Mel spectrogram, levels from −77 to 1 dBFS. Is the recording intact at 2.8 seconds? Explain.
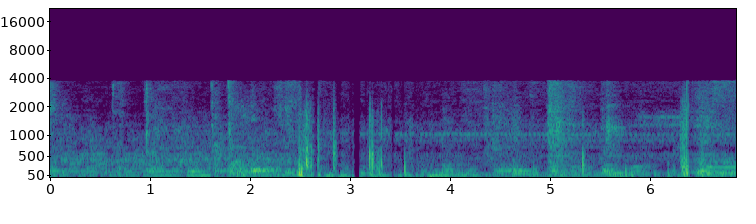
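No, 2.8 s falls inside a stretch of repeated packet loss (robotic sound) running from 2.64 to 3.85 s. Packets kept going missing, and each hole, the longest about 58 ms, was patched by stretching the previous sound, so about a quarter of that span is patched and the stretch sounds choppy.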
